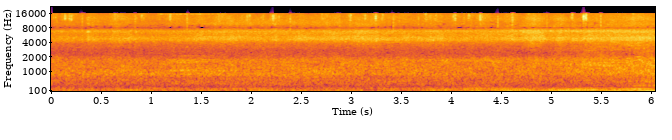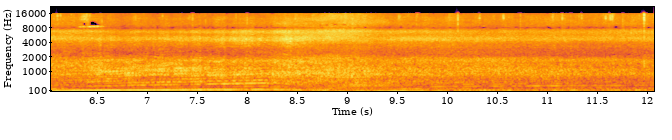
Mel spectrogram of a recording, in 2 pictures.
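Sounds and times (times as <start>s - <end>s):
street traffic noise: 0.0s - 12.0s
vehicle engine accelerating past: 4.4s - 12.0s.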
